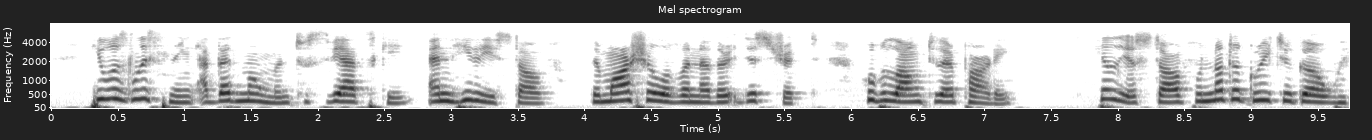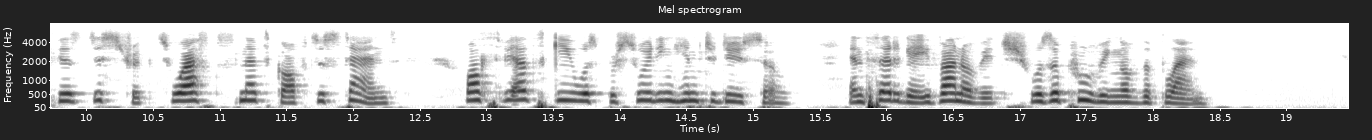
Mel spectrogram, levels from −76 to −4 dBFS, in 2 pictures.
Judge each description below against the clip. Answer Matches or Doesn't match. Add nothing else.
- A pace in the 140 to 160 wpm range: Matches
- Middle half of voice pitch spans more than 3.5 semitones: Matches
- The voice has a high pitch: Matches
